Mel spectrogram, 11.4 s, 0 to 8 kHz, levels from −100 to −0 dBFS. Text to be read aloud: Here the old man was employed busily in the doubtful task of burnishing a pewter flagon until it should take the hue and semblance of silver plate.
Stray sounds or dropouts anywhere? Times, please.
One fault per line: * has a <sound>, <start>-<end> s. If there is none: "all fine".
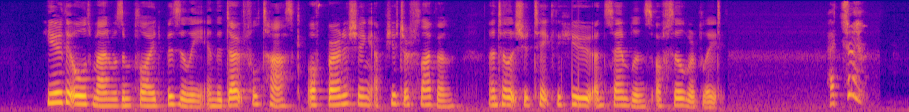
* has a sneeze, 10.3-10.9 s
